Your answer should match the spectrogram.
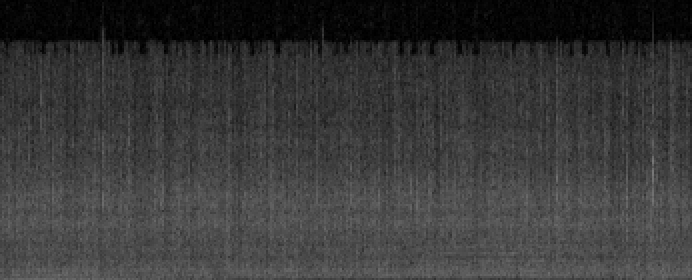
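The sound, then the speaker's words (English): Heavy rain pours down steadily outside in a dense, continuous hiss, with a deep low rumble underneath at the start. No voices, just the full, even wash of rainfall throughout. “Outside, the rain continues to pour down, creating a break for everything of nature.”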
